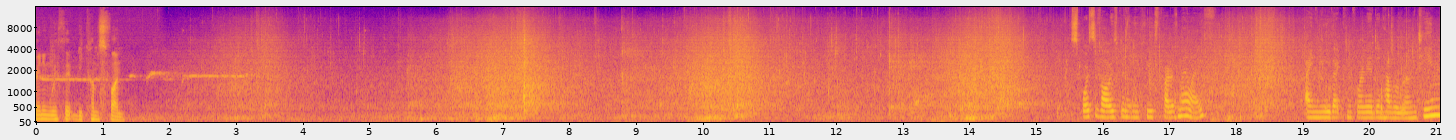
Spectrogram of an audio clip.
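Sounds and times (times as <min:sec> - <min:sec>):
rushing splashing water: 0:02.3 - 0:04.4, 0:05.6 - 0:21.0.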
